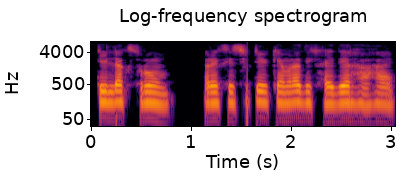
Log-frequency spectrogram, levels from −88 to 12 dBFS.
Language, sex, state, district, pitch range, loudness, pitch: Hindi, male, Chhattisgarh, Balrampur, 140-155 Hz, -19 LUFS, 150 Hz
